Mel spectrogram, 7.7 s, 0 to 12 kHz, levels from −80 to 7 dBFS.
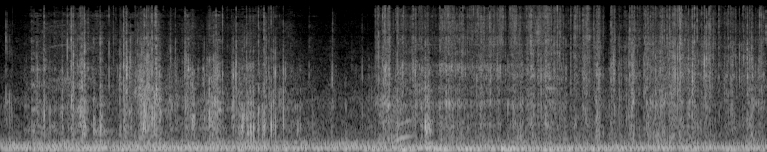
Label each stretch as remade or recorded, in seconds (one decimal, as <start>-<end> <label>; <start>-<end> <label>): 0.0-7.7 recorded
